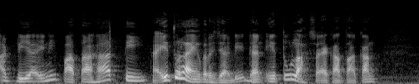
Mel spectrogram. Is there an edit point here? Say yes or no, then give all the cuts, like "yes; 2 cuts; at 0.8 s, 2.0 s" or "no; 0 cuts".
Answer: no; 0 cuts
